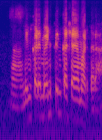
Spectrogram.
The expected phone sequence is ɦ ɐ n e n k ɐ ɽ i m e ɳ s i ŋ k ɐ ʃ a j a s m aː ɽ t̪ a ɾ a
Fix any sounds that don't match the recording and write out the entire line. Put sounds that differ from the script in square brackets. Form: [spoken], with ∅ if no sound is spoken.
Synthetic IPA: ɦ [a] n [i] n k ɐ ɽ [e] m e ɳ s i [n] k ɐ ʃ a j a [∅] m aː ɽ t̪ a ɾ a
